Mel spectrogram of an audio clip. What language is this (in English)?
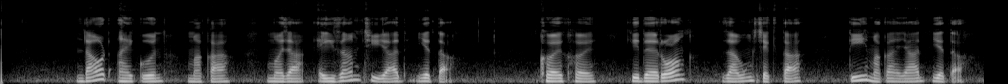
Konkani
